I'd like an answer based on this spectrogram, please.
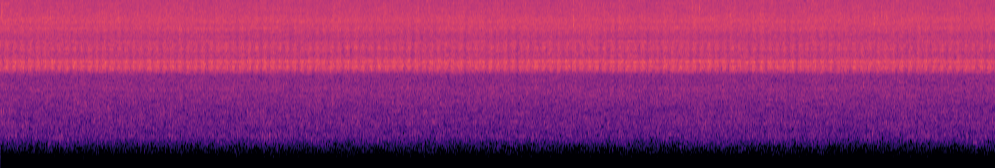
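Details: Cicadas sing by a mountain river in Valencia, Spain, their continuous high, rasping drone pulsing without a break, with the loud steady hiss of rushing water filling the lower range throughout.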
